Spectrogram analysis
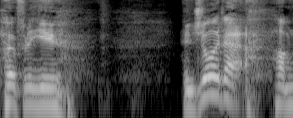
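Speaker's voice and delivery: breathless, out-of-breath voice. Speaker, knackered after a result, out of breath. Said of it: "I'm out of breath".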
